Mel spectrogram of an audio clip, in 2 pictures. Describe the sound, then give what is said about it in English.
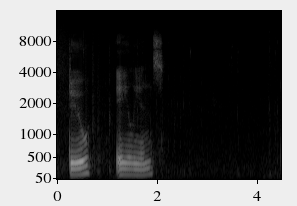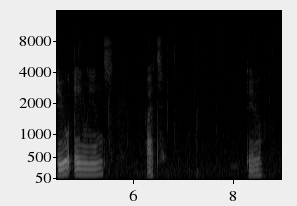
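Computer keyboard keys clatter as someone types a web search, with light clicks scattered between stretches of a person talking. “If we go ahead and type on Google, hold on,”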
